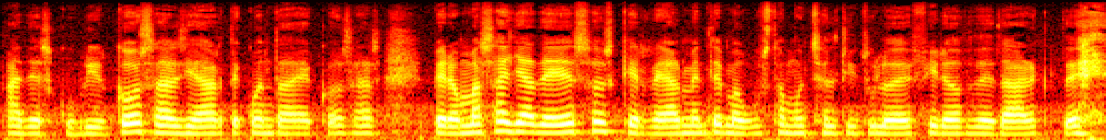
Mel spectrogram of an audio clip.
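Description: A woman's voice: on the low side, steady tone, fast talker, darkish tone, a little hiss or hum. A woman, a musician guest on a radio interview, talking hesitantly with many fillers. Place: radio studio.

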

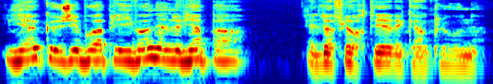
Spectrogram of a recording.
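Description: A man reading the lines of an agitated young female circus rider in a raised, quick voice. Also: steady tone, mellow, husky, lightly acted. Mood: furious. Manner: agitated, quick, high-pitched.

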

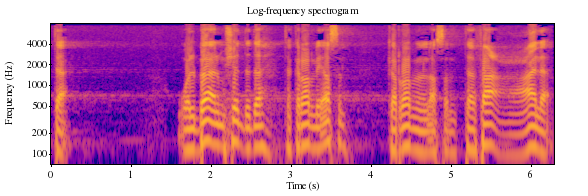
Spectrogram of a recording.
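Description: A man, a sheikh, teaching a classroom lesson on word patterns, speaking slowly and deliberately, repeating key words and putting questions to his students. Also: medium pitch, warm tone. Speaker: sheikh teaching Arabic morphology. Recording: dull lo-fi lesson recording.

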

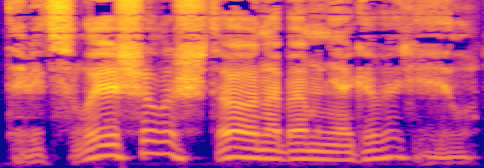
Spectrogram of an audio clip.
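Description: A man doing a low, menacing demon lord. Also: sing-song, no echo, clean studio sound. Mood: mocking. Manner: slow, hard, quiet menace. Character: cold ruthless demon lord possessing a youth.

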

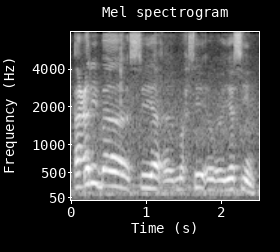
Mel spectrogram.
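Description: A man with a Moroccan accent teaching an Arabic grammar lesson, chanting verses slowly and quizzing his students. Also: very high-pitched, a little mellow, slight background noise, rough recording.

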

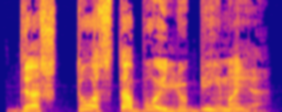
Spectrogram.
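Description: A man's voice: fairly high pitch, wildly swooping pitch, slow, breathy edge, dry recording, studio quality, voice pushed up, exaggerated voice. A man voicing a bewildered husband and warlord who pleads with his furious wife. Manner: pleading, exasperated.

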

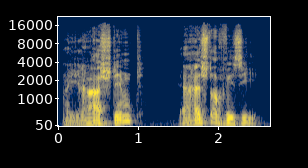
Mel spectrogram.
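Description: A patient older office chief prods gently with questions, sounding both puzzled and worried, voiced by a man reading aloud. His tone is husky and moves lively up and down. He speaks calmly and plainly. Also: low-pitched, takes it slowly, heavily acted. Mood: matter-of-fact. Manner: gently coaxing, asks questions.

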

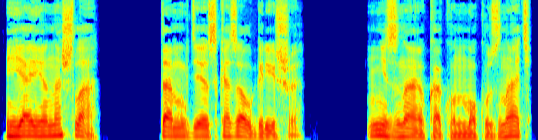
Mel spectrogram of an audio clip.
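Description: A man's voice: low-pitched, slow pace, darkish tone, no room sound, studio quality. A man voicing a worn-out young mother who speaks curtly and guardedly.

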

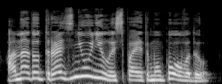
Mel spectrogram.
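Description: A woman voicing a shrill, hysterical young wife. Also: big pitch swings, quick pace, no room sound, clean studio sound. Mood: hysterical fury. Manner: shrill screaming outbursts.

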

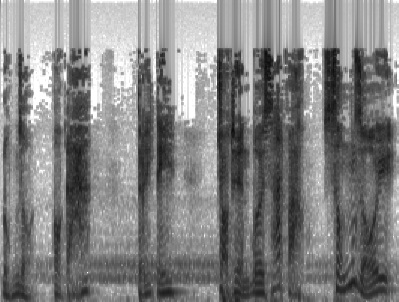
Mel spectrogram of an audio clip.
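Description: A man's voice: medium pitch, big pitch swings, moderate pace, slight background noise, lightly acted. A man voicing a weary, superstitious young gang leader who speaks with solemn, pleading earnestness. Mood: eager. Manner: pleading, solemn appeals to a dead friend.

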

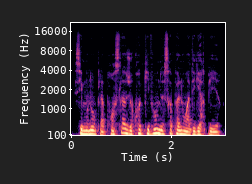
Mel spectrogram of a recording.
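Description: A man reading an audiobook, voicing a chatty little boy who turns hushed and fearful. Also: medium pitch, fast, slightly rough, lightly acted.

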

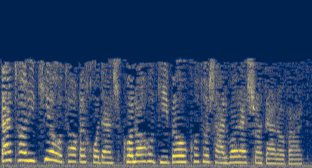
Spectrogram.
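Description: Narrator: woman, high voice, measured audiobook reading, muffled tape with faint hum. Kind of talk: scripted narration.

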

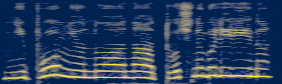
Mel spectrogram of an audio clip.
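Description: A woman's voice: high-pitched, animated, normal speed, dark tone, dry recording, pitched above the performer's own voice. A woman doing a small curious little girl. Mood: eager. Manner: wondering, eager.

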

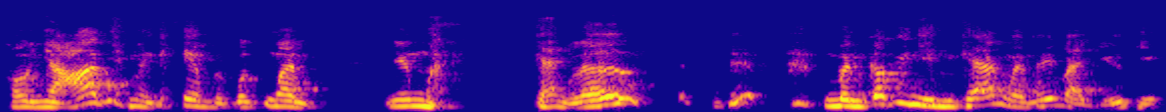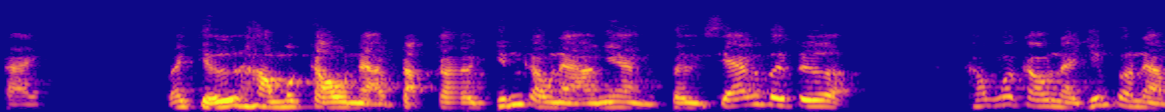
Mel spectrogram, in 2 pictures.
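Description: A man, a Buddhist monk teacher giving a dharma talk Q&A, telling stories lively and laughing often. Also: high-pitched, brisk, low-quality recording.

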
